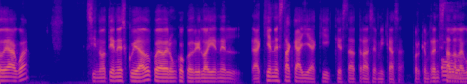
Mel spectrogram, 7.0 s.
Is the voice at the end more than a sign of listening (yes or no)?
yes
